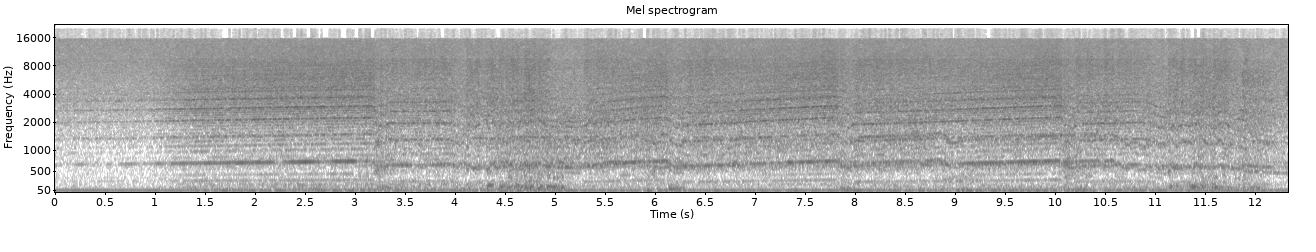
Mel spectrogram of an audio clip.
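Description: A Formula One race car in the game Formula One 05 at a Spanish circuit, its high-revving engine whining steadily and shifting pitch through gears, loud and continuous with no talking.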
